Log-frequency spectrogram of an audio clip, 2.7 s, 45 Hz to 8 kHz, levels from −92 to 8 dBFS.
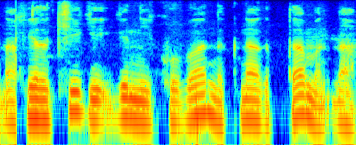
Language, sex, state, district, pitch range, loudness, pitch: Garo, male, Meghalaya, South Garo Hills, 105-125 Hz, -17 LUFS, 115 Hz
